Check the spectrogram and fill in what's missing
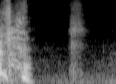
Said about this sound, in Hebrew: מרוב כל ההרפתקות האלה בא לי לעשות אפצ'י. מההרפתקה של האפצ'י. אז תנשמו. אה, כמעט. אה!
